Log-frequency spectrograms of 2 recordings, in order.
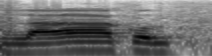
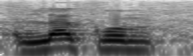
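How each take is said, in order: First: The first vowel is drawn out long. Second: The first vowel is kept short. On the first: The speaker calls it wrong. "अगर इसको पढ़ दिया लाकुम, तो फिर आप इस्लाम को पढ़ रहे हैं जिस पर खड़ा ज़बर है" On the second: The speaker calls it right. "इसको लंबा नहीं करना"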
